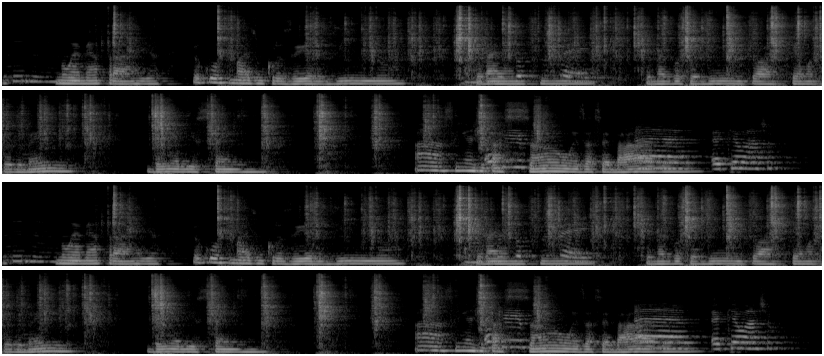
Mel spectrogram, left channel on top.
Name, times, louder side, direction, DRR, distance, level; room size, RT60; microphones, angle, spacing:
voice 1, 0.0-0.8 4.6-5.0 5.4-5.9 8.3-8.7 13.0-13.4 14.5-15.9, right 1 dB, 85° right, 2 dB, 2.2 m, -40 dB
voice 2, 0.5-1.6 1.9-4.0 4.7-5.9 6.4-8.9 9.6-10.9 12.3-15.1, equal, 10° left, 8 dB, 0.6 m, -37 dB
sound 1, 0.9-1.5 2.1-2.4 3.0-9.3 9.7-10.9 11.3-12.0 12.4-13.2 13.5-13.7, right 1 dB, 15° right, 3.3 m, -35 dB
14.5 x 5.2 x 4.2 m, 0.86 s
head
